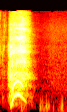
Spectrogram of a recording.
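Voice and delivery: sharp, loud theatrical gasp; shocked gasp. Acted. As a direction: gasp in outrage at what you just heard. Villainess gasps at betrayal in story.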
